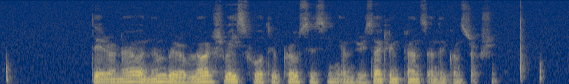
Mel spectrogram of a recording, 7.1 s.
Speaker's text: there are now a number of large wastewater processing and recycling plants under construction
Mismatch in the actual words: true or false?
false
